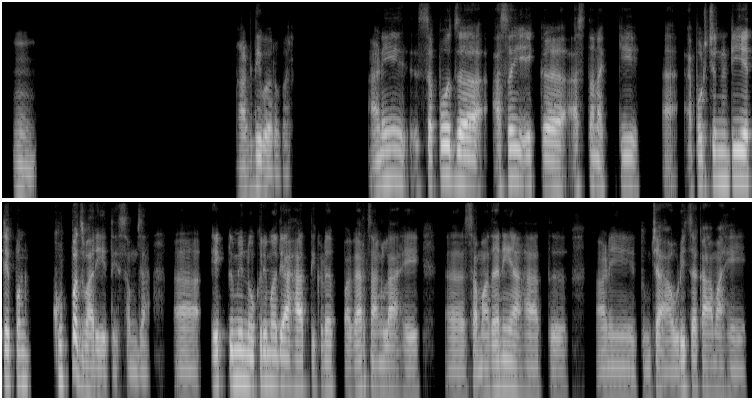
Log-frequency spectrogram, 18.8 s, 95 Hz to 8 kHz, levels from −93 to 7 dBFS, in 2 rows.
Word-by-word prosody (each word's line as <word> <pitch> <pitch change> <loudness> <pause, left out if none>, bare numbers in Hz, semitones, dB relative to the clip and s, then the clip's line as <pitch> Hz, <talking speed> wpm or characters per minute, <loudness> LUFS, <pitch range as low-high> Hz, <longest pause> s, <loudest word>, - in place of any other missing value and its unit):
हं. 95 -6 -8 2.6
अगदी 105 +5 -1
बरोबर. 85 -5 -4 1.0
आणि 135 +3 -1 0.3
सपोज 140 +3 +4
अ, 125 -2 +7 0.2
असंही 140 +6 +2
एक 125 -1 -5
अ, 110 -2 +5
असतं 120 +4 -6
ना 105 - 0 0.2
की 120 -2 -3 0.3
अ, - - -8 0.2
अपॉर्च्युनिटी 135 +3 0
येते 135 +1 +6
पण 130 -1 0 0.3
खूपच 145 -5 +3
भारी 95 -2 +2
येते 90 - -4
समजा. 85 -1 -9 0.4
अ, 90 -1 -3 0.2
एक 130 +1 +2
तुम्ही 140 0 +5
नोकरीमध्ये 130 0 +3
आहात 115 -1 +5
तिकडे 110 -1 -3 0.2
पगार 105 +3 0
चांगला 105 -1 0
आहे. 95 -1 -3 0.4
अ, 90 0 -5
समाधानी 105 +5 0
आहात 95 -2 -3 0.6
आणि 95 0 -5
तुमच्या 90 -1 -1
आवडीचं 100 +6 0
काम 100 -1 0
आहे 95 -2 -7
110 Hz, 120 wpm, -25 LUFS, 95-125 Hz, 2.6 s, अ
